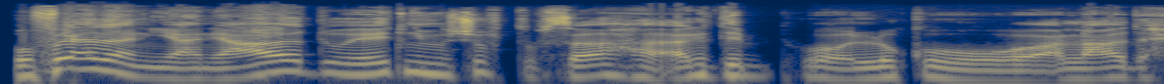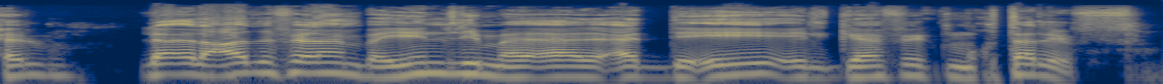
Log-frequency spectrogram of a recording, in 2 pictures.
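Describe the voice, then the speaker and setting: A man's voice: medium pitch, racing, fairly bright tone, no echo, clean studio sound. A man with an Egyptian Arabic accent giving casual reaction commentary on a gaming live stream, chatting straight to viewers in chat by name.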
